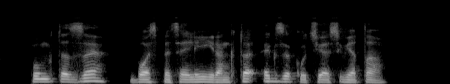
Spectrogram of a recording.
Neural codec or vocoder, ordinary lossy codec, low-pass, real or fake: codec, 16 kHz, 1 kbps, X-Codec, HuBERT features, trained on LibriSpeech; Opus, 24 kbps; 7.2 kHz; fake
